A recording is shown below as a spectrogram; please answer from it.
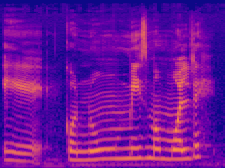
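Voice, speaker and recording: A woman's voice: a little high, steady tone, very slow, warm tone. A woman co-hosting a casual faith podcast, reflecting and explaining her thoughts. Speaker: podcast co-host.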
